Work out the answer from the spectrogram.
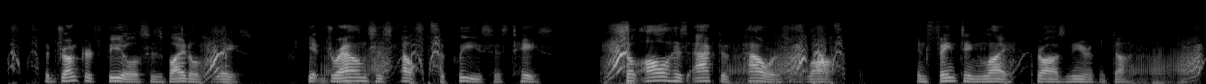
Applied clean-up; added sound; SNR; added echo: neural mask model RNNoise.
